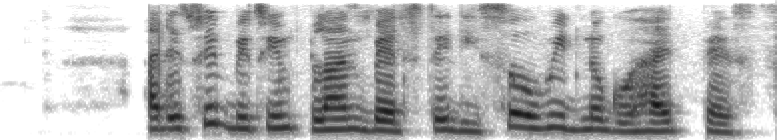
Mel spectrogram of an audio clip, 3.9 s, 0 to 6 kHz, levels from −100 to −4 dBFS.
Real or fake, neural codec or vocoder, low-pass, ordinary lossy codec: real; none; 5.4 kHz; none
